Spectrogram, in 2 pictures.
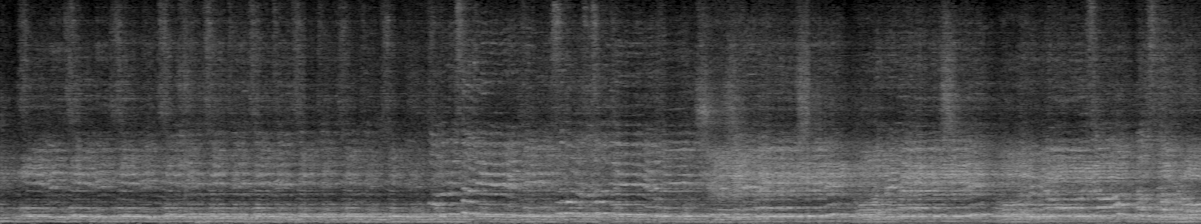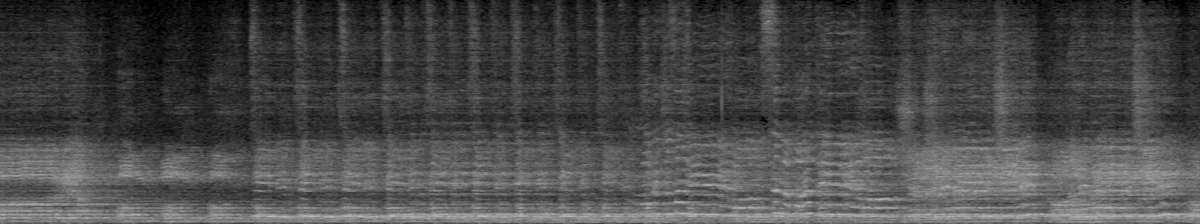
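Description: Mixed choir of young female and male voices singing a Christmas carol (koliadka) unaccompanied, in full sustained harmony.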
